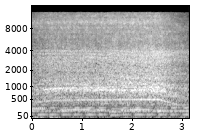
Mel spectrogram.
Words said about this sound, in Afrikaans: Dan boor ek jou verstandtanne uit. Met hierdie boor.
